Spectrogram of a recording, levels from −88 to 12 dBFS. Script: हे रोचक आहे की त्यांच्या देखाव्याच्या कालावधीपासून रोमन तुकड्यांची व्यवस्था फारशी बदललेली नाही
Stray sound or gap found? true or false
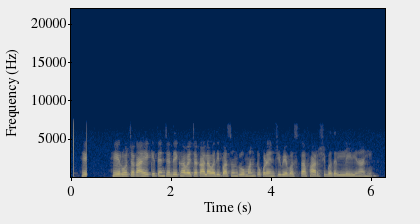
false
